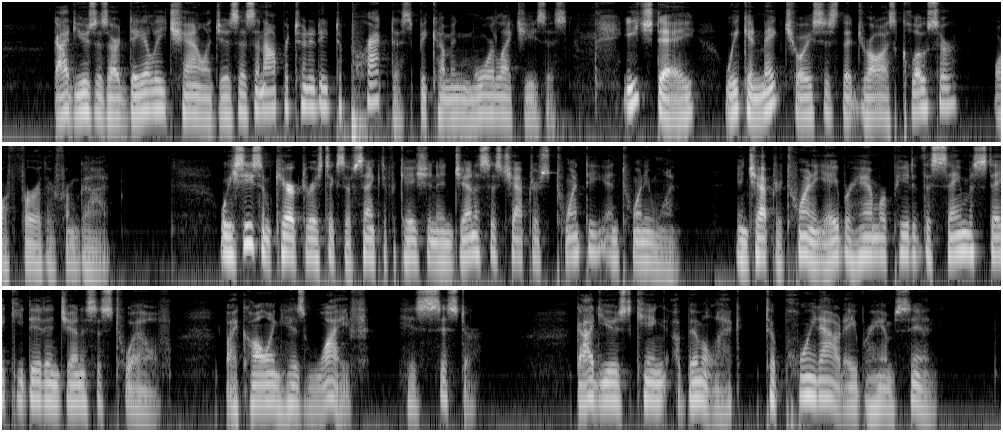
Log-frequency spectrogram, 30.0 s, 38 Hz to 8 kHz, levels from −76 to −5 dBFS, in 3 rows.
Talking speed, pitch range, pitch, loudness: 135 wpm, 95-125 Hz, 110 Hz, -23 LUFS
